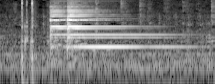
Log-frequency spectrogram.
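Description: Subscribe-button sound effect: two quick clicks, then a single bell ding that rings out and fades over about a second and a half.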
